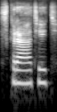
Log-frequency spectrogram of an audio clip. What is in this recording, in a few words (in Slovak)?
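"skrátiť", Slovak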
